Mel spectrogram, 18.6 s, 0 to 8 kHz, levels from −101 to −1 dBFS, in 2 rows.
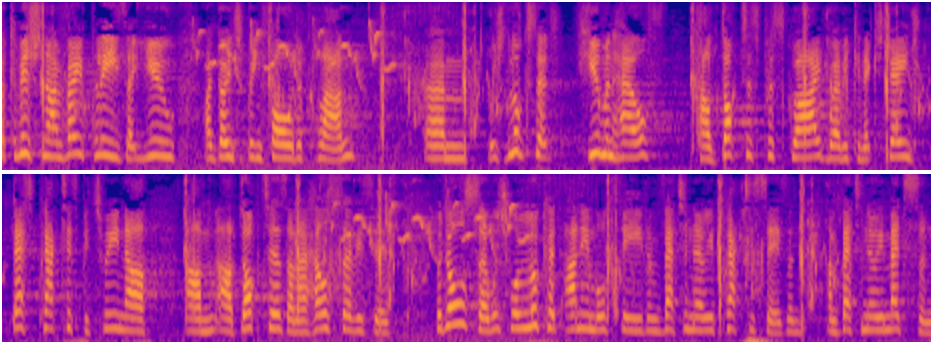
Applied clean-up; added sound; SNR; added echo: none; Splash, splatter + Chirp, tweet; 11 dB; none.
